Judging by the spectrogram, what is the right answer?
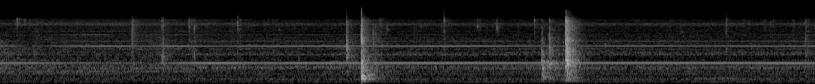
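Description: A steady high electrical whine runs under scattered faint clicks, with two short loud rustles about three and a half and five and a half seconds in as a respirator mask is pulled off the face.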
